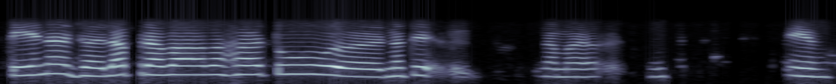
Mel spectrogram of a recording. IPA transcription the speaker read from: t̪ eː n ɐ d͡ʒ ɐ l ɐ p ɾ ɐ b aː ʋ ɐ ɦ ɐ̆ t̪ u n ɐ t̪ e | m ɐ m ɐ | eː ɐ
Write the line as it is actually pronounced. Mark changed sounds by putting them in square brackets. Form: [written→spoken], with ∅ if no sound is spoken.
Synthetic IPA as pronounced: t̪ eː n ɐ d͡ʒ ɐ l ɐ p ɾ ɐ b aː ʋ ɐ ɦ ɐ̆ t̪ u n ɐ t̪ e | [m→n] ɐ m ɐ | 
